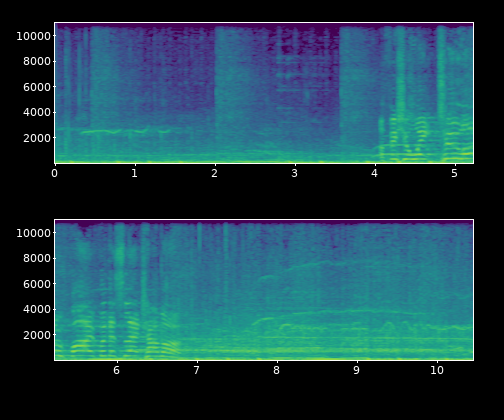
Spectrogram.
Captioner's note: cheers and applause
